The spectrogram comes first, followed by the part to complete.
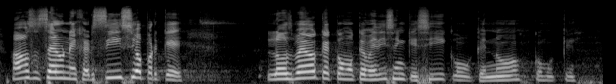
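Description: With a Mexican accent, a woman with high pitch speaks with lively intonation and big swings in loudness, in a dry, close sound with no echo. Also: moderate pace. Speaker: preacher. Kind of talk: sermon.

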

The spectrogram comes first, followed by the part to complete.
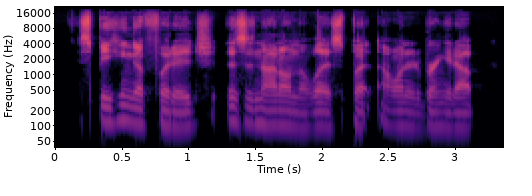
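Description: In a very clean recording with a silent background, a man with an unremarkable speaking voice speaks at a fairly low pitch, the sound dry and close with no echo. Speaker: podcast co-host. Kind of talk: casual chat.

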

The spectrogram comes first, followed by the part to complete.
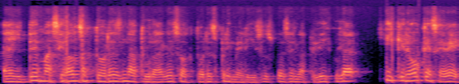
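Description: His tone is dark and mellow, and somewhat breathy. The man speaks at a moderate pace with lively intonation. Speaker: film podcast guest. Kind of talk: casual chat.

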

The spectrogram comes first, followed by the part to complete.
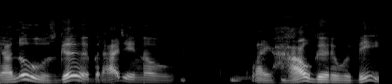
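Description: A man with an American accent talks at a fairly quick pace, the sound dry and close with no echo. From Brooklyn, New York. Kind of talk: casual interview. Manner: animated.

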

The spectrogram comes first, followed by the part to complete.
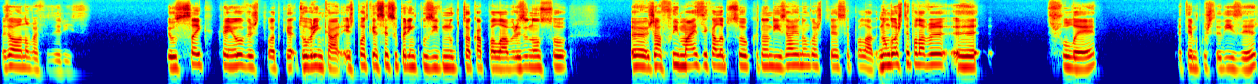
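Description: A woman with a Lisbon accent speaks at a very fast pace in an animated, medium-pitched voice, broken by long, frequent pauses, with a dry, close sound and no echo. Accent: European Portuguese, Lisbon. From Portugal, Lisbon area (Margem Sul). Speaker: podcast host. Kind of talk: casual chat.

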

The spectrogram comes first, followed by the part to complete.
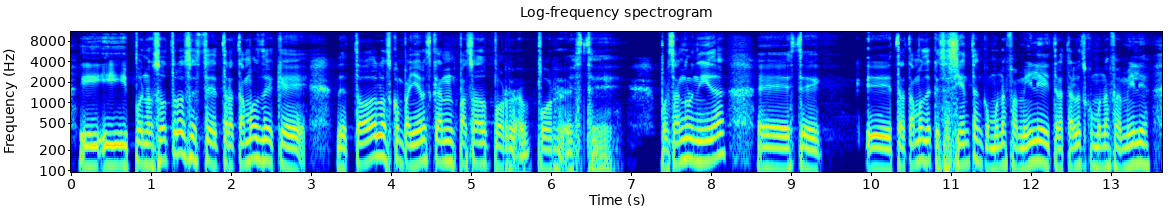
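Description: Over noticeable background noise, a man talks at a moderate pace with ordinary pitch variation and very even loudness, the sound dry and close with no echo. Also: medium pitch for a man. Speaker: reggae singer. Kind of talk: casual chat. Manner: halting.

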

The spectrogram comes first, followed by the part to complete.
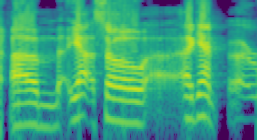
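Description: Noticeable background noise sits under this recording. A man speaks with a fairly high pitch. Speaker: podcast host. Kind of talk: casual chat. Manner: low energy. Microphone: new mic.

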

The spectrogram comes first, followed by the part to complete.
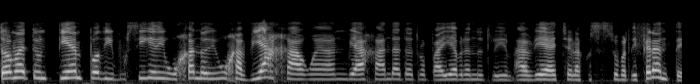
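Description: A woman with a Chilean accent speaks at a fairly quick pace and a high pitch, with hardly any pauses. Her intonation is fairly even, her loudness swings widely, and the sound is dry and close with no echo. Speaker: illustrator and street artist. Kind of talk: casual chat.

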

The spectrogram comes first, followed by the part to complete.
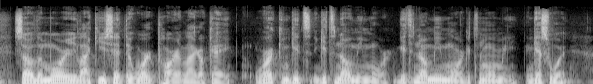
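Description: On a very clean recording with a silent background, a man speaks with an American accent in a dark, mellow tone. He talks at a very fast pace with hardly any pauses, at medium pitch with ordinary pitch variation. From Houston, Texas. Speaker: university resident director, former college basketball player. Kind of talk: casual faith-based podcast chat.

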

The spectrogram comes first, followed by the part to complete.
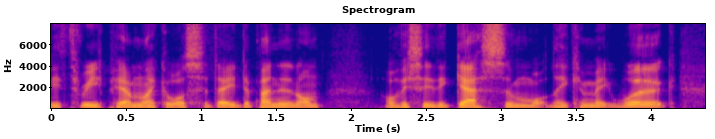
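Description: The sound is dry and close with no echo as a man speaks with a British accent. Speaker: podcast host. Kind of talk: casual chat. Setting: live online call.

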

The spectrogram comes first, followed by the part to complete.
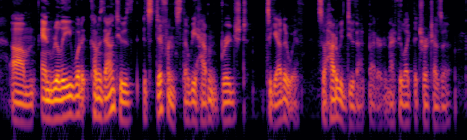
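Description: Talking at a very fast pace with a Canadian accent, a man with a very deep, low pitch shows ordinary pitch variation and big swings in loudness. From Canada. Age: 40s. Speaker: intercultural ministry director and pastor. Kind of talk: interview conversation.

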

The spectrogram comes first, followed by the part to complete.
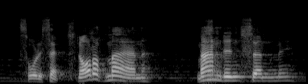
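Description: A man with a high pitch speaks at a moderate pace, his pitch varying in an ordinary way. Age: 40s. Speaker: pastor. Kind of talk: sermon. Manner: animated.

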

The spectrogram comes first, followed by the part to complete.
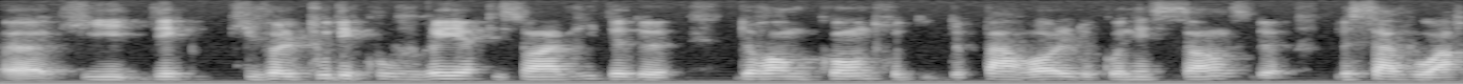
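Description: The speaker is a man who goes rather slowly. His volume rises and falls sharply. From Marseille, southern France. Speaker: comedian, drag cabaret artist. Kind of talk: phone interview.

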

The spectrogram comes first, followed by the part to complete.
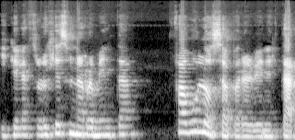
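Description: This is a woman talking. A somewhat breathy quality runs through her voice. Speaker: astrologer. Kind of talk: interview.

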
